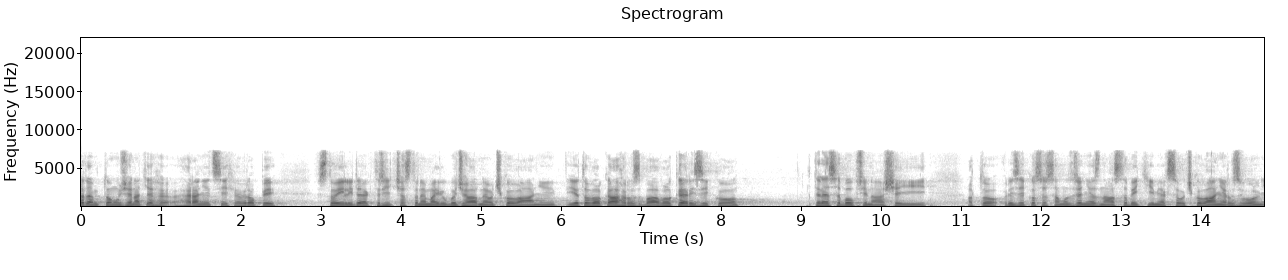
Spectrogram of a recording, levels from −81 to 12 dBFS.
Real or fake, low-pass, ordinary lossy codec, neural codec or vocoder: real; 7.2 kHz; AAC, 48 kbps; none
